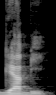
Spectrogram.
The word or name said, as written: gabi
